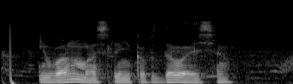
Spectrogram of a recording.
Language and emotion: Russian, neutral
